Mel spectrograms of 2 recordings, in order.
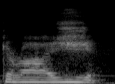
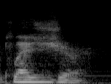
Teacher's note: take that SH sound and voice it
